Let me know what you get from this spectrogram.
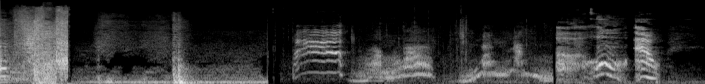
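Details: Kittens meowing and crying: a few short arched mews with rising and falling pitch, separated by pauses, after a burst of noise and thumps at the start.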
